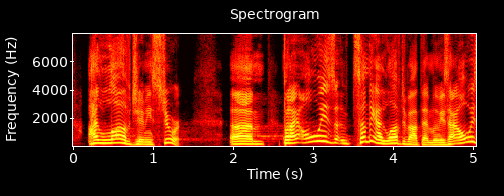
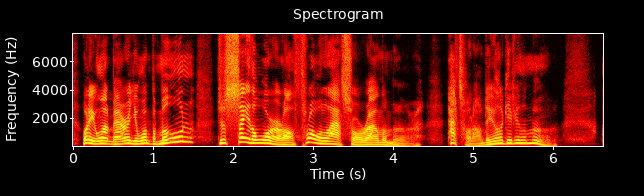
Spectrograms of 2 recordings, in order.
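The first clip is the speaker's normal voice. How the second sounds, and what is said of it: Jimmy Stewart impression, transatlantic accent. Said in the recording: “I love Jimmy Stewart, the actor as George Bailey. I love his voice, the transatlantic accent.”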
